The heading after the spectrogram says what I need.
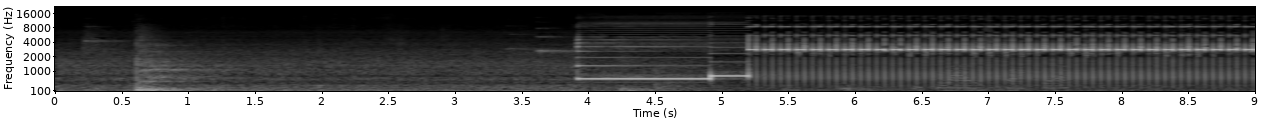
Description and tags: Onondaga County fire pager alerting for a call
